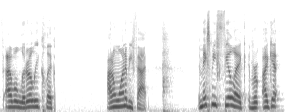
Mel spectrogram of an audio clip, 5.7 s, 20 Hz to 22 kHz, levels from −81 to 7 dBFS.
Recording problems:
audio cutting out; at 1 s for 1 s

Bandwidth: 14.5 kHz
